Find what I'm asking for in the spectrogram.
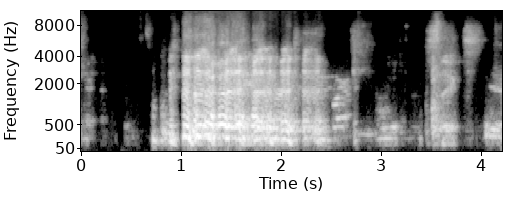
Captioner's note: laughter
